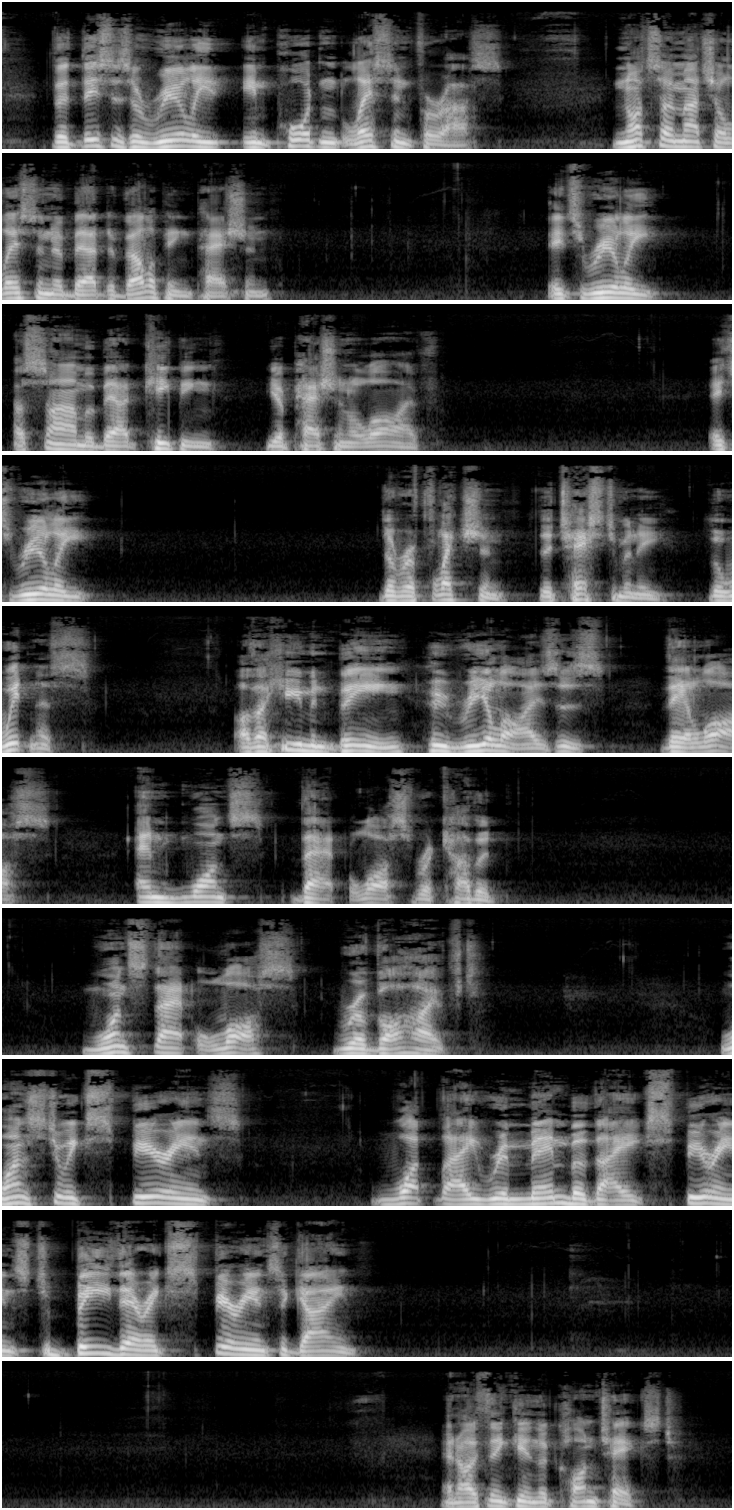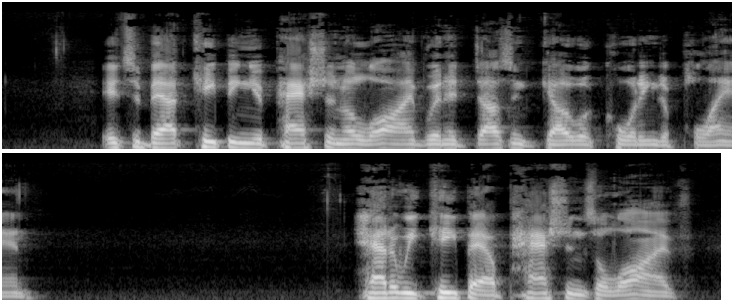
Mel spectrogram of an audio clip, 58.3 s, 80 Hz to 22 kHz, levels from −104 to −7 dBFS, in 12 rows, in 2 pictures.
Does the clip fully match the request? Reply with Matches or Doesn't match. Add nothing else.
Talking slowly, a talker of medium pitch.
Doesn't match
